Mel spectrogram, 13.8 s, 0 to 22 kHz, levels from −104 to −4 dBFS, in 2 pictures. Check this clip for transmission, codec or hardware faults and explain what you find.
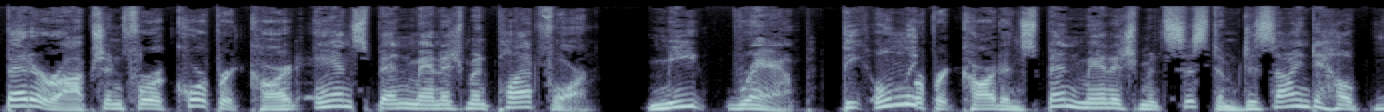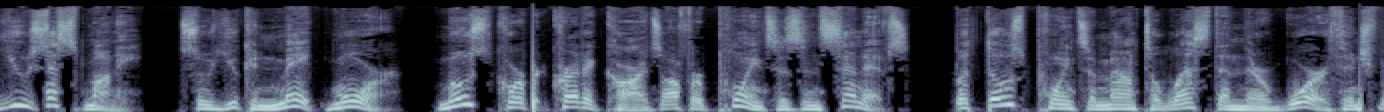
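Four short glitches cut through the speech at 4.58 s (just before "card and spend management"), 7.15 s (after "help you"), 9.59 s (before "credit cards offer points") and 13.73 s. Each is damaged data in a compressed stream: corrupted frames throw the decoder out of sync, giving a brief disruption while it finds the next valid frame.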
